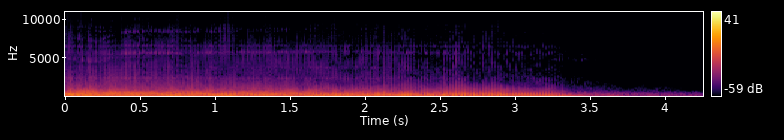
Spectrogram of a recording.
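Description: A lone didgeridoo, a moytze-style didge, holding a low steady drone rich in overtones, then fading out over the last half second or so.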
